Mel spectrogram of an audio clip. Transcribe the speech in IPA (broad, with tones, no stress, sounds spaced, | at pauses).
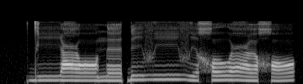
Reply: d iː˨ ʕ ɔː˨ n ɛ˨ ɗ i˦ v iː˦ v i˨ χ oː˦ ʕ œ˨ χ ɔ˨˦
